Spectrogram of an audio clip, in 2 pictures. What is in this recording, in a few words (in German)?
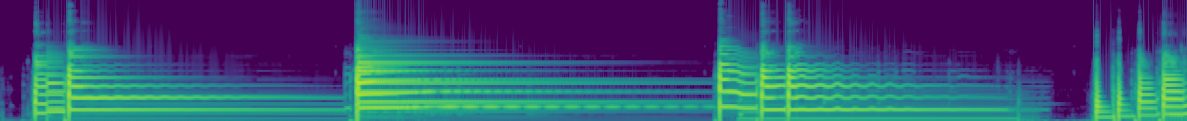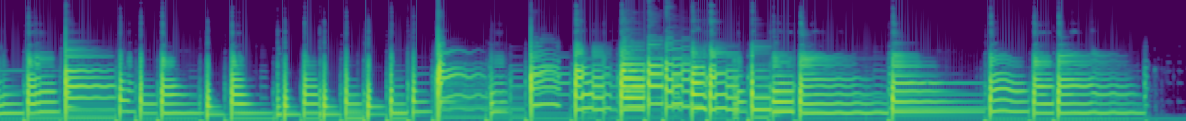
Spark Lead ohne Plugin; mercuriall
